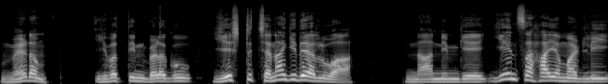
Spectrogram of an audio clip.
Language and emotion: Kannada, happy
